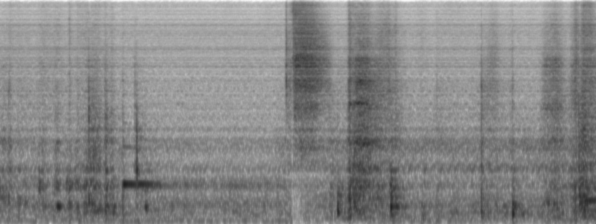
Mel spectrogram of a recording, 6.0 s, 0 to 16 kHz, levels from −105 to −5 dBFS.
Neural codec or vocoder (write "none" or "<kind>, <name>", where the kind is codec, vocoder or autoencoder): autoencoder, DAC-VAE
